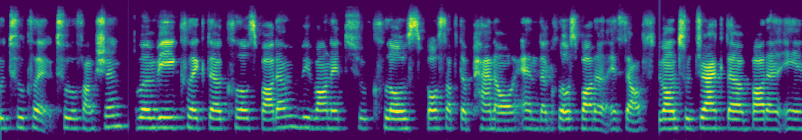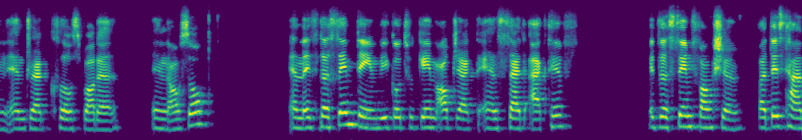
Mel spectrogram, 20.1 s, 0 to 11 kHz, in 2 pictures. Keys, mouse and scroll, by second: 8.5-9.5 drag, 10.7-11.7 drag, 12.5 click, 19.0 click.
